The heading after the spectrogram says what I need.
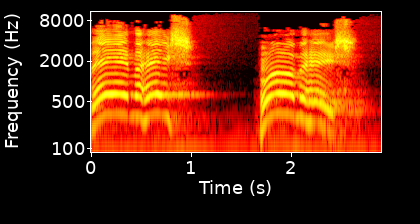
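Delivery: very slow, high, stretched-out yell. Retelling a story of a man on a bullock's back calling out; retelling a yell. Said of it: "jumps up on the back of the bullock and yells".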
